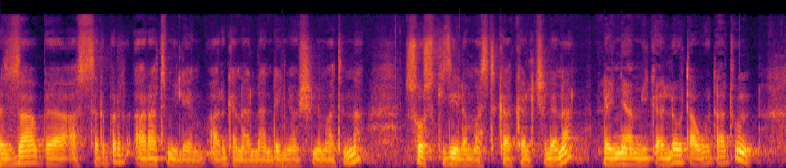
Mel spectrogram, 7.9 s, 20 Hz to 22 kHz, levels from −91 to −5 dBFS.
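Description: A worn or dirty contact making and breaking from 2.80 to 3.00 s chops the signal, giving a short, irregular burst of loose connector crackle and scratching.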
